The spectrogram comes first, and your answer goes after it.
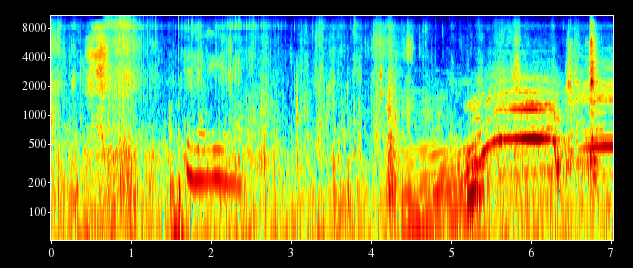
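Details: Cholistani cross cow in Pakistan lowing once in a long, drawn moo that starts low and climbs to a higher, steady, strained tone before fading, over a background of men talking and shouting.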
